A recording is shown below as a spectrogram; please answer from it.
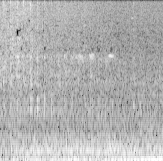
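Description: Mahindra Bolero pickup's engine and road noise heard inside the cab while driving: a steady low drone that grows stronger about one and a half seconds in.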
